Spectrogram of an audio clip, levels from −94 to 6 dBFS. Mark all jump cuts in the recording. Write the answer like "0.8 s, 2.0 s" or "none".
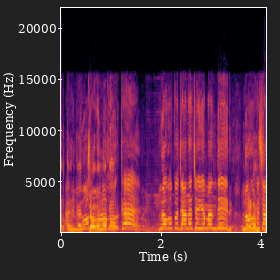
none

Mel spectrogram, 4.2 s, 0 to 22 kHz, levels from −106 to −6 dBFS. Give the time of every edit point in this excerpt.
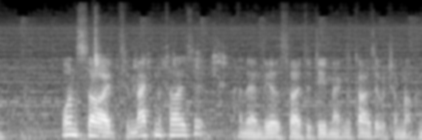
2.4 s

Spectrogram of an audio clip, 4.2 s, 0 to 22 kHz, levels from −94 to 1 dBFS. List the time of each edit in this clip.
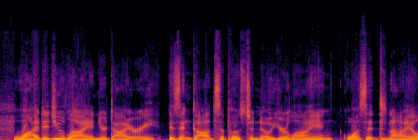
none

